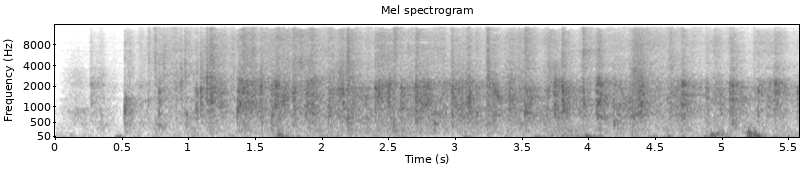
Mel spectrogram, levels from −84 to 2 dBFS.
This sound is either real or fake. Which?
fake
